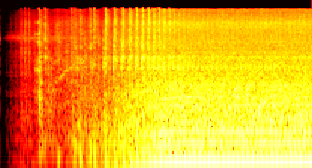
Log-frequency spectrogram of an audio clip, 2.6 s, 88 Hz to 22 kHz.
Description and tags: CM Lawnmower Startup 2
The sound of a lawn mower starting up.
up, lawn, grass, mower, cutter, landscaping, outdoor, motor, engine, start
